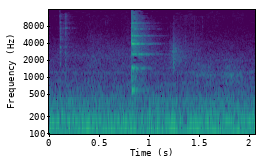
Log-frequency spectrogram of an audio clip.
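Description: A metal spoon clinks against a bowl while salt is scraped out of a small bowl into a mixing bowl: a few faint ticks, then one sharp ringing clink just under a second in, over a steady low hum.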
